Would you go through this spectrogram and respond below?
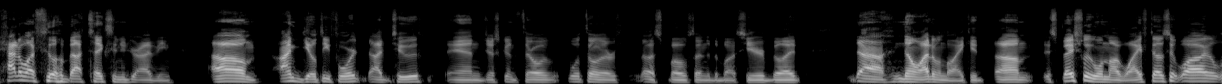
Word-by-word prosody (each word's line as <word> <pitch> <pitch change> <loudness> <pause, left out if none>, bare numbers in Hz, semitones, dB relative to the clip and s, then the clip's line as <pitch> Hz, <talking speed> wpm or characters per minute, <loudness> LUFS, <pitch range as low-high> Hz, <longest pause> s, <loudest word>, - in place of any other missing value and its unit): how 175 0 +4
do 195 -1 +1
I 165 - +4
feel 155 -2 +1
about 130 -1 +1
texting 125 -3 -2
and 110 - -8
driving? 100 -5 -8 0.4
Um, 135 -7 +6 0.2
I'm 150 -2 +4
guilty 125 +3 -1
for 130 +2 -1
it, 140 - -11
uh 110 - -3
too, 125 +1 -1 0.3
and 105 -2 -4
just 105 -1 -10
gonna 120 -5 -9
throw 110 +1 -5
we'll 130 -1 -8
throw 110 -5 -3 0.3
us - - -7
both 105 -1 -4
under 100 -2 -6
the 95 - -10
bus 95 0 -10
here, 100 0 -3
but, 100 +3 -3
like, 105 -1 0 0.6
uh, 115 -2 +5
no, 125 -3 +3
I 115 - +7
don't 110 -5 -2
like 90 0 -5
it, 95 -2 -5
um, 110 -1 +3
especially 165 - +2
when 125 -2 +3
my 105 -2 +1
wife 100 +4 -1
does 145 -2 0
it - - 0
while 145 -3 +3
115 Hz, 210 wpm, -24 LUFS, 105-130 Hz, 0.6 s, I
